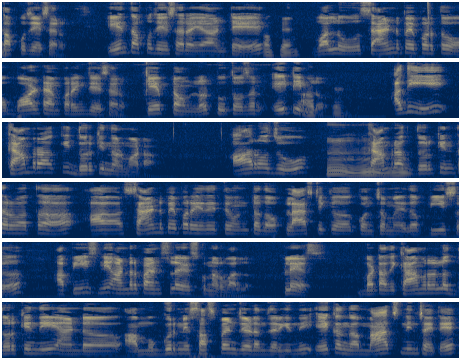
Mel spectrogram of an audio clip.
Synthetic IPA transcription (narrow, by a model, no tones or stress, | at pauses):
t̪ɐpːut͡ʃɛːʃa̰ːɾṵ | eːmt̪ɐpːut͡ʃɛːsaːɾɐjːaːɐɳʈe̞ːokːʋaːɭːusaːɳɖpeːpɐɾt̪o̞ːbaːlʈempɐɾiŋɡ̚t͡ʃɛːsaːɾṵkeːp̚ʈɐwnlo̞ːʈuːt̪ʰɐwd͡ʒɐɳɖejʈiːnlo̞̰ː | ɐd̪ikaːmɾaːkid̪o̞ɾikind̪ɐnma̰ːʈɐ̰ | aːɾo̞ːd͡ʒu | kkaːmɐɾaːkid̪o̞ɾikinɐt̪ɐɾʋaːt̪ɐaːsaːɳɖpeːpɐɾeːd̪ɐjt̪e̞ːuɳʈɐd̪oːplaːsʈikːko̞ɲt͡ʃomeːd̪o̞ːpiːs | aːpiːsniɐɳɖɐɾpaːɳslo̞ːe̞ːsu̥kunːaːɾuʋa̰ːɭːu | pleːs | bɐʈɐd̪ikaːmɐɾaːlo̞ːd̪o̞ɾikind̪iɐɳɖaːmuɡːuɾnisɐspeɳɖt͡ʃɛːjɐɽɐmd͡ʒɐɾiɡind̪iʔɛːkɐŋɡaːmaːt͡ʃnuɲt͡ʃɐjt̪e̞ː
